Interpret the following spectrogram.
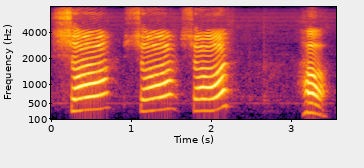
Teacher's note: जिन वर्णों का उच्चारण करते समय मुख से हवा निकलते समय गर्माहट पैदा होती है उन्हें उष्म व्यंजन कहते हैं।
